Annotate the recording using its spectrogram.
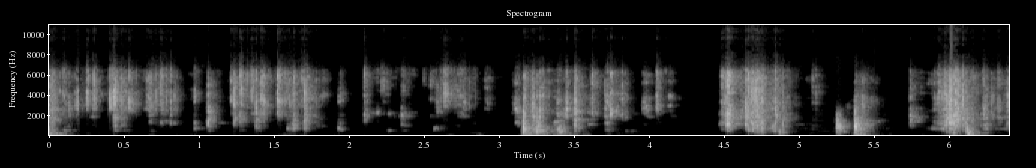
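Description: Trading-card pack wrappers crinkling and tearing as packs are ripped open and handled: irregular crackling in clusters with short pauses.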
